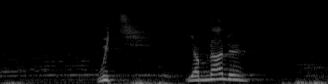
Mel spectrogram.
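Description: A man exclaims loudly through a microphone.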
